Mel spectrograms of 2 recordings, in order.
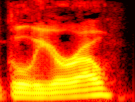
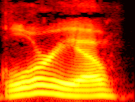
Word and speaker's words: Glorio: name is Glorio, um Goku does not say his name correctly until the end of the last episode. Okay. The entire time he calls him Gro and the entire time he's just like, "It's still Glorio." And then like answers whatever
